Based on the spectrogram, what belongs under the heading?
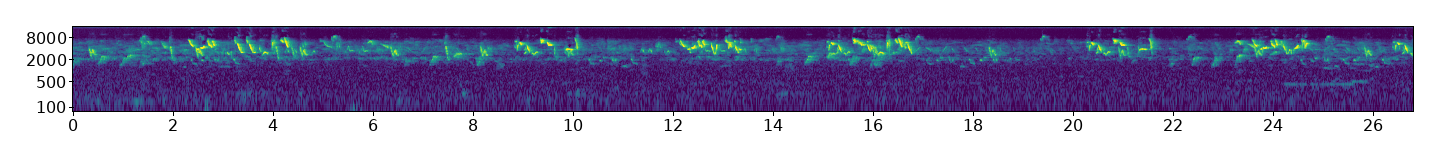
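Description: Small birds chirping and twittering: rapid runs of short, high chirps come in clusters every few seconds, with brief lulls between.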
